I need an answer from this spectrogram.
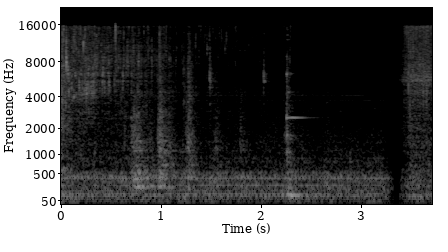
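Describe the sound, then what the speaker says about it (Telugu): Water poured into a pressure cooker holding washed rice and lentils makes a steady, fairly quiet splashing rush with faint clinks, cut briefly near the end. "ఇప్పుడు వాటర్ యాడ్ చేసుకున్నాము."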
